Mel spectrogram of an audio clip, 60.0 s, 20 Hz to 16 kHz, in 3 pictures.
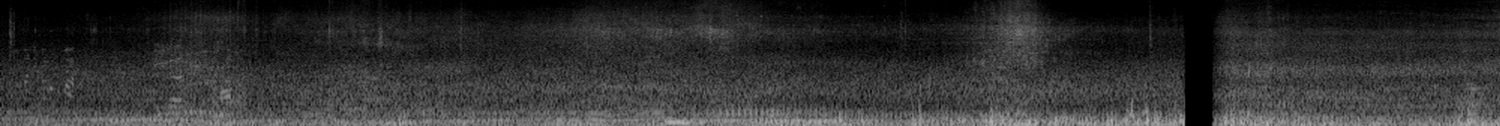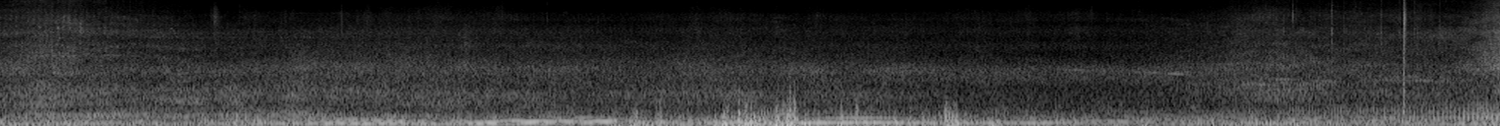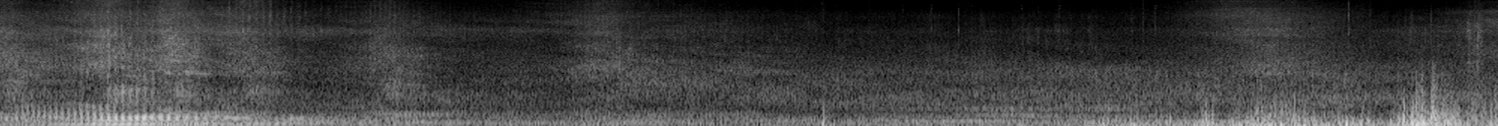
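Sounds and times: highway traffic: 0.0 - 59.9
vehicle passing close: 36.0 - 59.9.

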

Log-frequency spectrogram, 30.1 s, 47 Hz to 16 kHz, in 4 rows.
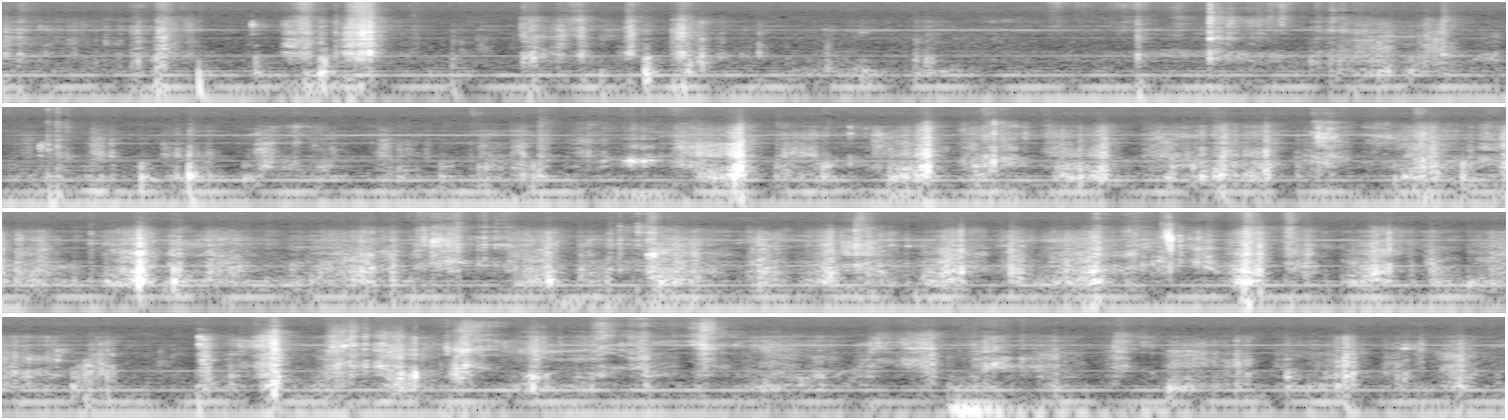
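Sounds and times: spoon scraping freezer frost: 0.0 - 3.8.

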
